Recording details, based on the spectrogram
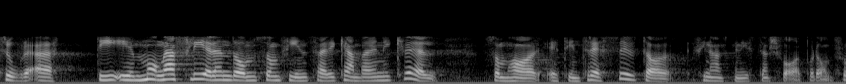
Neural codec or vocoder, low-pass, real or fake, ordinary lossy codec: none; 3.6 kHz; real; none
